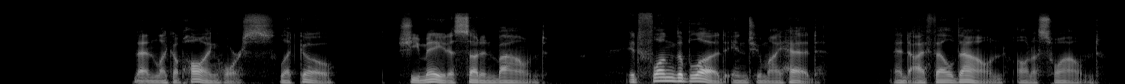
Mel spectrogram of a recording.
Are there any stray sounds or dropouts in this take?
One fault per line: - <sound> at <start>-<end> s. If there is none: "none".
none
